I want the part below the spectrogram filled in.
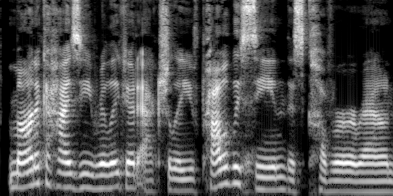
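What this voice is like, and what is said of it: Congested voice from a cold. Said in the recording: “I've got a little bit of a cold, so my voice sounds a little weird today.”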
